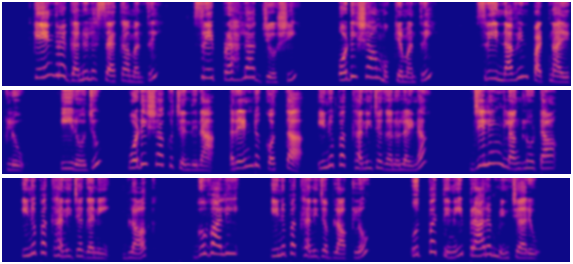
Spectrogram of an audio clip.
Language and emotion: Telugu, neutral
